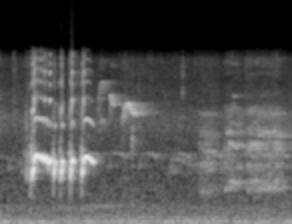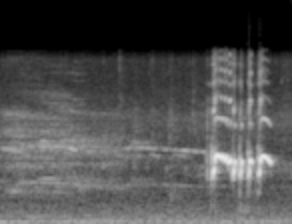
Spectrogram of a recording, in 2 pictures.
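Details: Local female zebra dove calling the male as a lure for silent males: a stuttering coo, a few seconds of soft mixed background chatter, then the same beaded coo again.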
